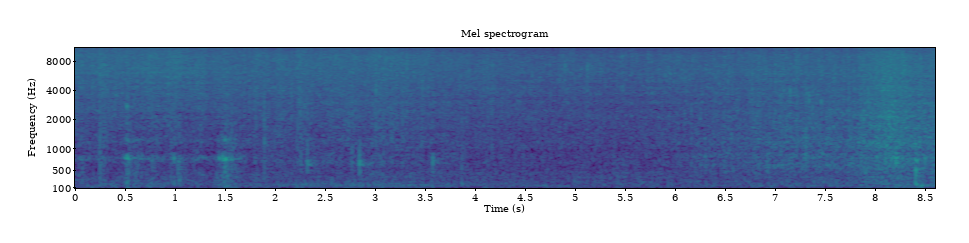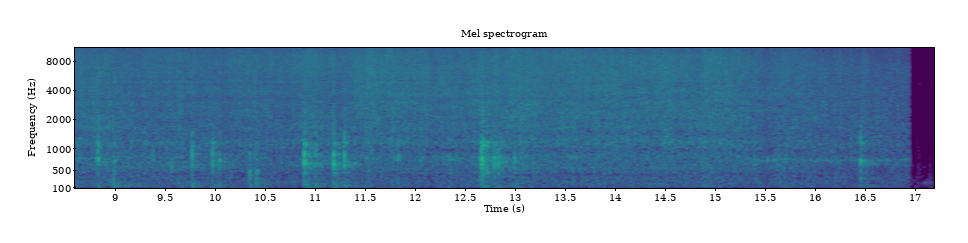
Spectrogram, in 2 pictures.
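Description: Green beans and garlic sizzling in a nonstick frying pan while a silicone spatula stirs them. About eight seconds in, the sizzle grows louder as the cornstarch slurry goes in, and the spatula knocks against the pan a few times. The sizzle cuts off suddenly near the end.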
